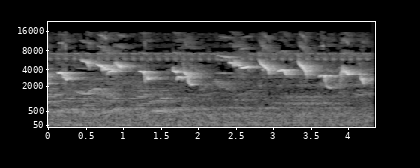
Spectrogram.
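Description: Birds chirping: a quick, continuous run of short chirps that slide downward in pitch, several overlapping, over a faint steady high-pitched pulsing trill.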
